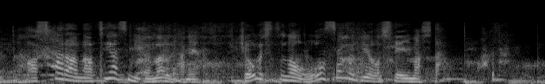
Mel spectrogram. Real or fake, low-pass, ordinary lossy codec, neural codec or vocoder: fake; none; none; codec, 16 kHz, 2 kbps, FreqCodec, smaller model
